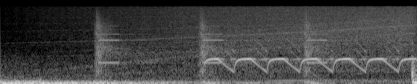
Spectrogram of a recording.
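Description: An emergency-vehicle siren in a fast yelp, each cycle a quick falling wail, repeating about three times a second. It comes in about halfway through over a low rumble and cuts off abruptly at the end. Two sharp hits come before it.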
